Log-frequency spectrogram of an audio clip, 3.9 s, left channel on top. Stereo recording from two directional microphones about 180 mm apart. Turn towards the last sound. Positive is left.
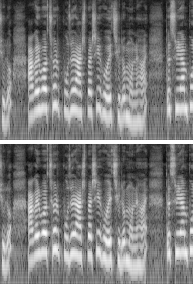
turn(degrees=-10)  # may be behind; listen again after turning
